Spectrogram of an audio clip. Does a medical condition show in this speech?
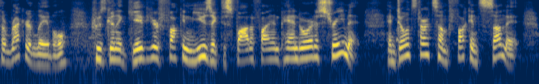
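No.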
